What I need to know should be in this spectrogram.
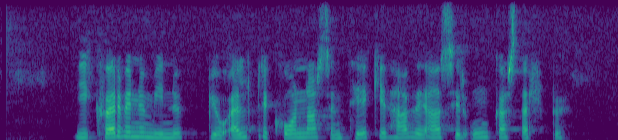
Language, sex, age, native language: Icelandic, female, 40-49, Icelandic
